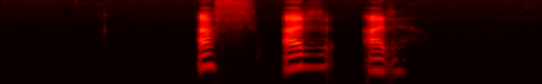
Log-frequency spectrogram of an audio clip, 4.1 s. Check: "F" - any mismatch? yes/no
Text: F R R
no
